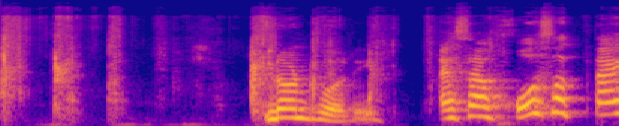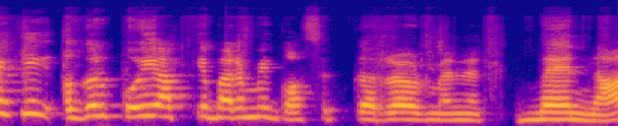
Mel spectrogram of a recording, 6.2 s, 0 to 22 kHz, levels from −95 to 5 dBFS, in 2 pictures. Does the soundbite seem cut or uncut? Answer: uncut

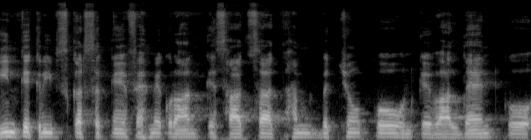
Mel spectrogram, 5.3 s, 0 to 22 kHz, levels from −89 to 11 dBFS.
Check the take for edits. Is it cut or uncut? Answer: uncut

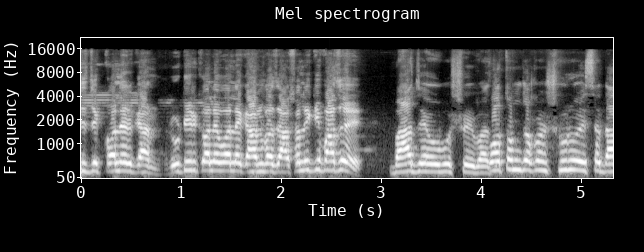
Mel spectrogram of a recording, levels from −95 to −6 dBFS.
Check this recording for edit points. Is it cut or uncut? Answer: cut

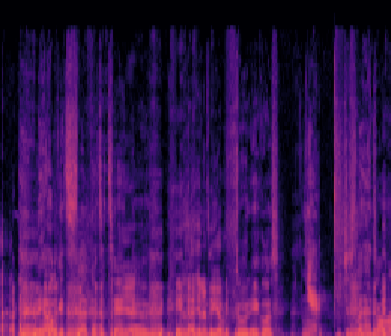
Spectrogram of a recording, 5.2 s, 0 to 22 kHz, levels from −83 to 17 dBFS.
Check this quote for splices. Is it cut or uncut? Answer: cut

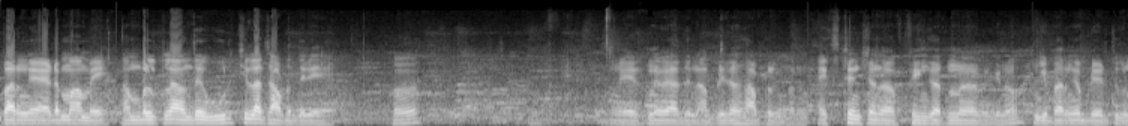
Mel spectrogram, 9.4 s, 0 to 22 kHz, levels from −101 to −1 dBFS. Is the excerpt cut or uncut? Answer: cut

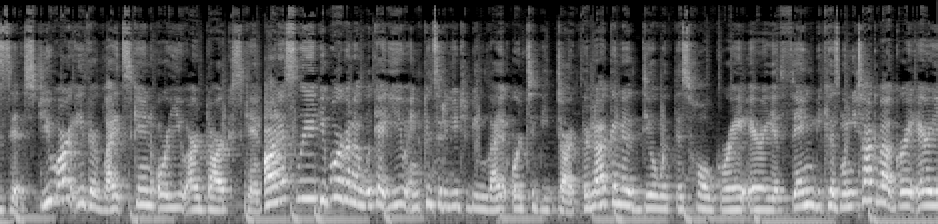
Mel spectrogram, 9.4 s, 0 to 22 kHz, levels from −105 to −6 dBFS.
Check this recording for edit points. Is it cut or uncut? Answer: uncut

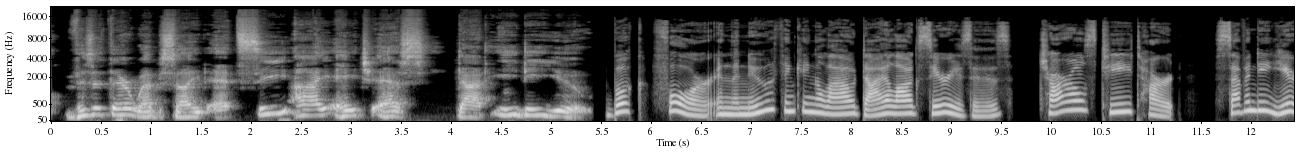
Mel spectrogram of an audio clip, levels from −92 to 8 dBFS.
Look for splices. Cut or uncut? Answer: cut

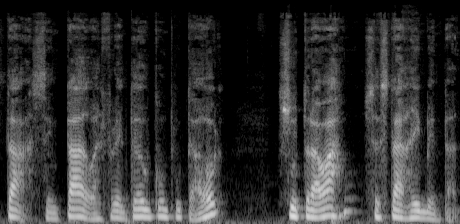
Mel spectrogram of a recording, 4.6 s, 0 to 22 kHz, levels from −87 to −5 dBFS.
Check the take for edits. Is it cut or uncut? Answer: uncut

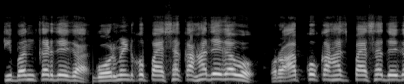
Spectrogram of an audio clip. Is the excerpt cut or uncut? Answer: cut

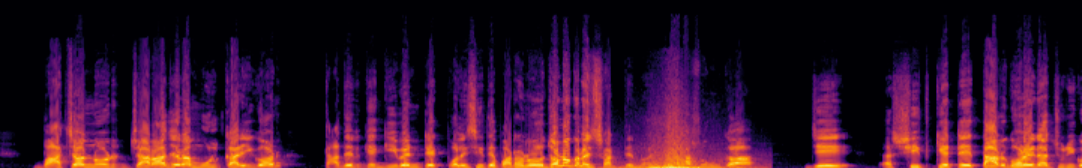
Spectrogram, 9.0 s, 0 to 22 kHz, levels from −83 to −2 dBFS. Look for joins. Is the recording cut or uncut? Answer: cut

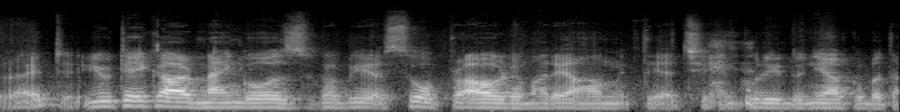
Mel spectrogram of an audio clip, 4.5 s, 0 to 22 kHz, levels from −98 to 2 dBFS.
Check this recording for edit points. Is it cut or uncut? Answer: uncut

